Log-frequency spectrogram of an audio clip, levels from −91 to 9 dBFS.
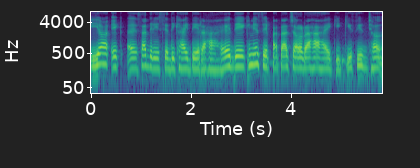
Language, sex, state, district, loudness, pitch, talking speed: Hindi, female, Odisha, Khordha, -14 LUFS, 175 Hz, 175 wpm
